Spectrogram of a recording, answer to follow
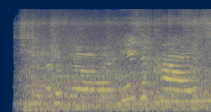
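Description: Indistinct, high-pitched chatter of a child's voice and other voices over steady background noise.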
